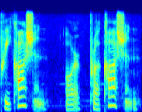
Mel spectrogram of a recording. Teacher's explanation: You can say pre or pra because the pre is not stressed. The E can change to a.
